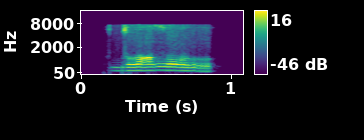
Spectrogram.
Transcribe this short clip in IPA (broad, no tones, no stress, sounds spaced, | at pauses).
d̪ o ə̯ ðˤ u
